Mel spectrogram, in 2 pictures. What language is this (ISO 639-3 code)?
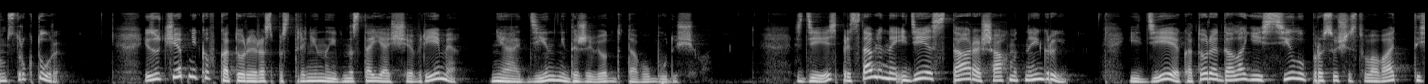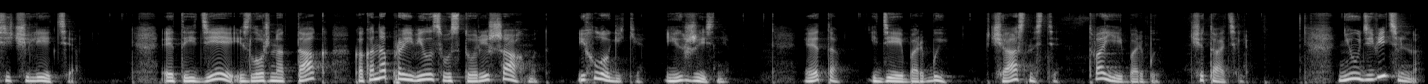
rus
